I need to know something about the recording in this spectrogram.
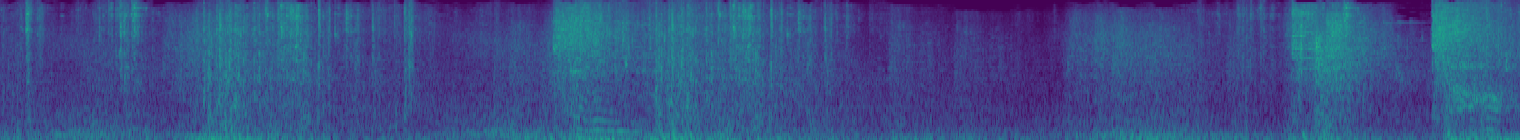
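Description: Weapons strike against metal with heavy clangs.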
